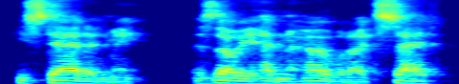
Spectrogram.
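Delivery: usual speaking voice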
